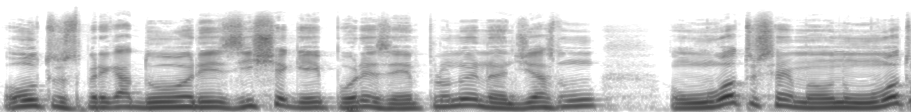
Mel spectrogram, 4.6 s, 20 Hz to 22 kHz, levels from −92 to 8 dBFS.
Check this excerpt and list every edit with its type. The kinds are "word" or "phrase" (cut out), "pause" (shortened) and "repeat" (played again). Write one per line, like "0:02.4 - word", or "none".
0:02.8 - phrase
